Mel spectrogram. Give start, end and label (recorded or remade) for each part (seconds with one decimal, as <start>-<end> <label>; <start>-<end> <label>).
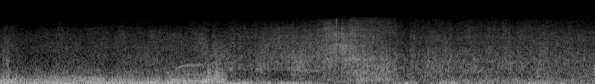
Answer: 0.0-2.1 recorded; 2.1-2.8 remade; 2.8-4.0 recorded; 4.0-6.0 remade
